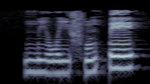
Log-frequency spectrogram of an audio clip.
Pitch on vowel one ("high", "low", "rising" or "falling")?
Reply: low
